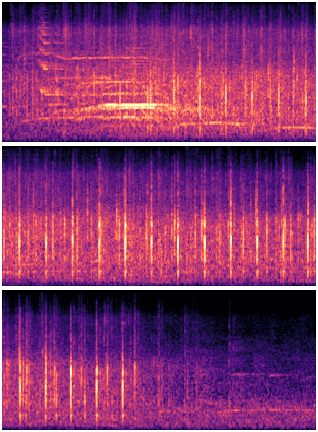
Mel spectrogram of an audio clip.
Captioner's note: applause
